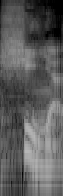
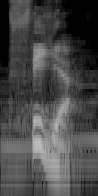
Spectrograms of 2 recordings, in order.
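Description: First: It is said with an Argentine 'sh' pronunciation. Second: It is said with a plain Spanish pronunciation.

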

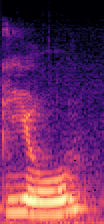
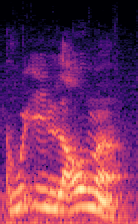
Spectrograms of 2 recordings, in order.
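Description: First: The name sounds short, like 'Jom'. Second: The name is read out letter by letter. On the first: This is how someone else claims it is said. "Nicht Guillaume" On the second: This is what the written name looks like. "Da steht Guillaume"

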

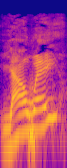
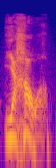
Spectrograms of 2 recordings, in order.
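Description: First: The name has two syllables, no middle syllable. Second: The name has three syllables, middle one 'ha'. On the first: This is how some people say it. "you have some people pronounce it Yahweh" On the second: This is the form the speaker's group was taught. "We were taught Yahawah"

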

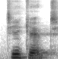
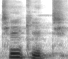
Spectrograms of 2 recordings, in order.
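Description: First: The second syllable has an 'e' vowel, like 'ket'. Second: The second syllable has an 'i' vowel, like 'kit'. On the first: The speaker calls it wrong. "সেটাকে আমরা বলি টিকেট" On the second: The speaker calls it right. "এটার সঠিক উচ্চারণ হচ্ছে টিকিট"

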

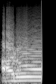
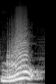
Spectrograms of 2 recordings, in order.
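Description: First: It is said as 'aru' with a leading vowel. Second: It is said as a bare 'ru'. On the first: The speaker calls it right. "కానీ దీన్ని అరు అరు అని పలకాలి" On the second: The speaker calls it wrong. "చాలా మంది మనం పలుకుతున్నప్పుడు ఇవి రు అని పలుకుతారు"

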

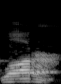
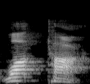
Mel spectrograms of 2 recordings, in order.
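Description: First: The t is softened, like a light r. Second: The t is pronounced fully and crisply. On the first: "근데 힘을 빼면 water 이렇게 되거든요" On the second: "원래는 water 이렇게 해야 돼"

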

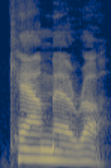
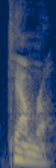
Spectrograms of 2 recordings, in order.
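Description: First: The word is said with three syllables, keeping the middle vowel. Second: The word is said with two syllables, dropping the middle vowel. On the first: "Japanese people often say with the optional sound" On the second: "most Americans say without the optional sound"

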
